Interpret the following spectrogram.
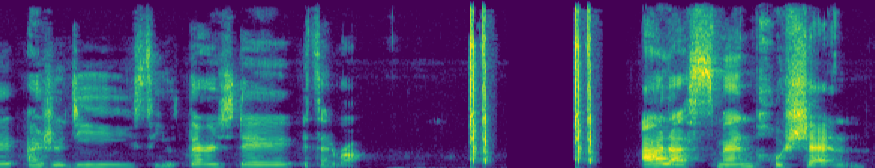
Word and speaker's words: à la semaine prochaine: In fact, none of the e's in à la semaine prochaine are actually pronounced.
